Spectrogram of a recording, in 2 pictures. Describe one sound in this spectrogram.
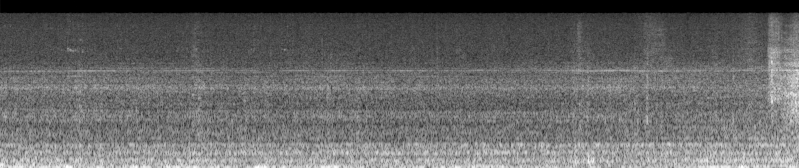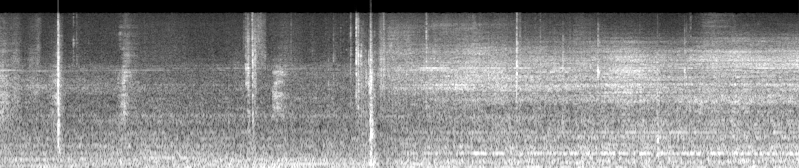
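Jet engines whine from aircraft nearby.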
